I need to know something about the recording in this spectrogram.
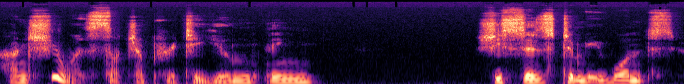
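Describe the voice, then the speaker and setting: A woman voicing a crabbed, stubborn old gardener with a Yorkshire dialect, speaking dryly and slowly. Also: low-pitched, expressive, darkish tone, dry recording, full character voice. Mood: wistful. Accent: Yorkshire dialect, put on. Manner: dry, grumbling, slow. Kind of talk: audiobook character reading.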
